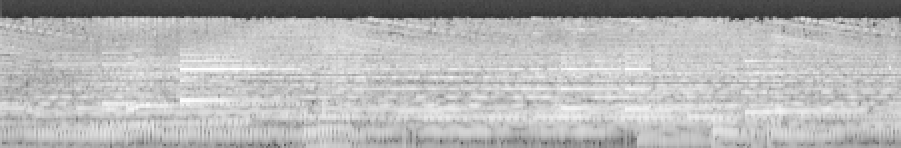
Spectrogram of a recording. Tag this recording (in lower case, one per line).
music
